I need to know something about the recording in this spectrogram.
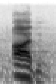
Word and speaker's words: Audin: country right now and so in this country how do they pronounce it awesome odd right there we go oh you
